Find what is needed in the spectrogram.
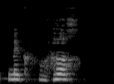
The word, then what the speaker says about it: McCrory: Another fun fact, Helen McCrory. – McCrory. – That's the official pronunciation.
